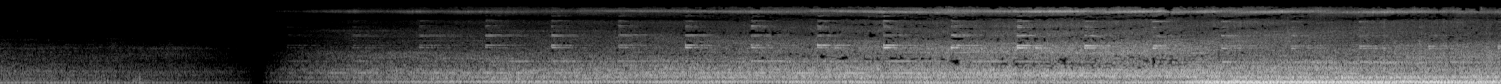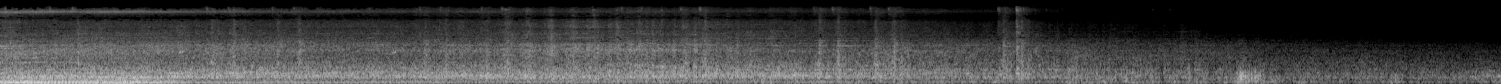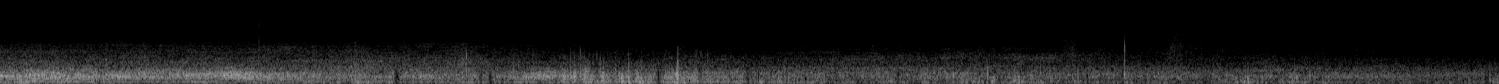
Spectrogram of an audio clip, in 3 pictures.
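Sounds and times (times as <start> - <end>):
diesel locomotive engine rumble: 0.0 - 34.9
clatter of rolling train cars: 2.9 - 28.2.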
